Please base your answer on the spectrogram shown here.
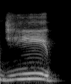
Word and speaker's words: jeep: Jeep. I-nya panjang, jeep.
